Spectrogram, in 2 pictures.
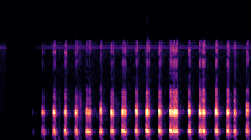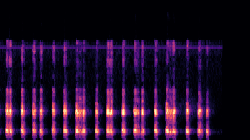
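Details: Chukar partridge female lure call for hunting: a dense, rapid series of raspy chuk notes repeated evenly for about five seconds, then stopping.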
